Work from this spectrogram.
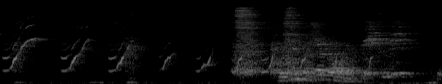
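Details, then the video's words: Guinea pig squeals, possibly for attention or pain: five rising whistled squeaks roughly every half second, followed by a burst of broadband rustling and chatter-like noise. "Guinea pig noises"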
